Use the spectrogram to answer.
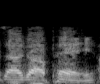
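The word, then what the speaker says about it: agape (ἀγάπη): I do believe that's agape. Agape.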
